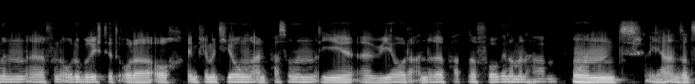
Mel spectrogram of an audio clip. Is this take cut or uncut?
uncut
